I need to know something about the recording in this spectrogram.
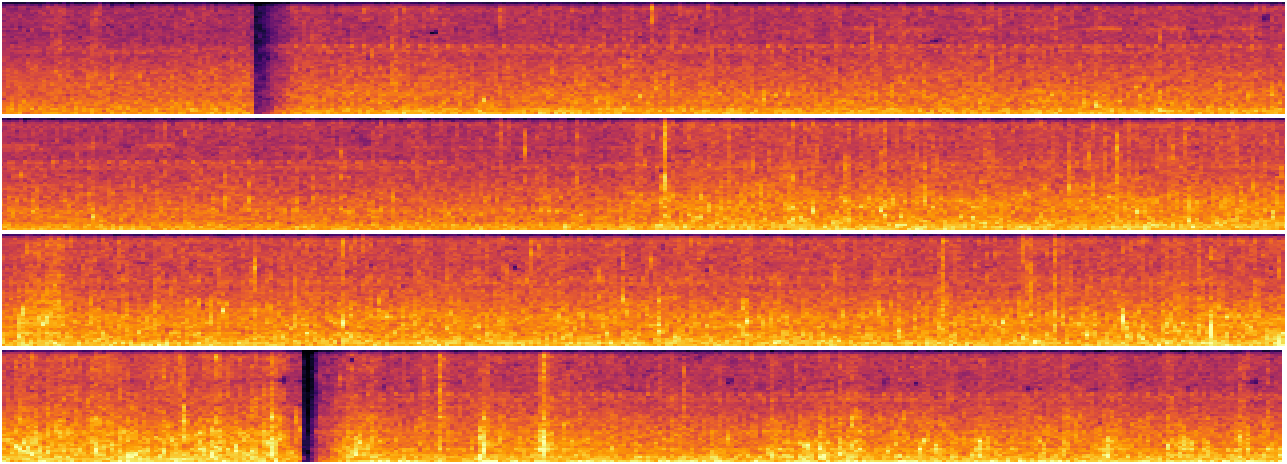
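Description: A stream flows and babbles over rocks nearby.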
